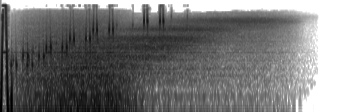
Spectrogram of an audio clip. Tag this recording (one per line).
processed
FX
electronic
